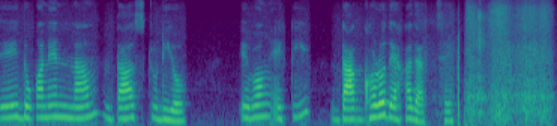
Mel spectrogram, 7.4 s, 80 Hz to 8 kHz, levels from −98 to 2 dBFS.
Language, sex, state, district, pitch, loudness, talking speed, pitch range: Bengali, female, West Bengal, Jalpaiguri, 215 Hz, -31 LUFS, 105 wpm, 190-230 Hz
